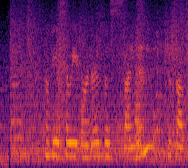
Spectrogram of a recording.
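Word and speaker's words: saimin: to think of okay so we ordered the simon just that's how you say it and what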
